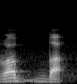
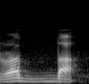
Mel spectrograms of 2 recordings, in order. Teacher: حروف قلقلہ جب مشدد ہوں، دیکھیں با مشدد ہے نا، تو اس کو جماؤ کے ساتھ پڑھیں گے ، رب، تھوڑا سا نا سٹے کرتے ہیں اس کے اوپر،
